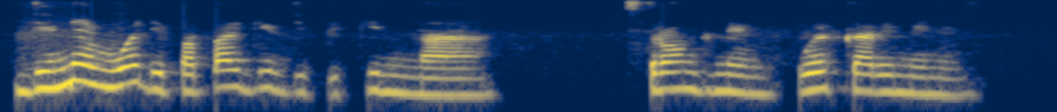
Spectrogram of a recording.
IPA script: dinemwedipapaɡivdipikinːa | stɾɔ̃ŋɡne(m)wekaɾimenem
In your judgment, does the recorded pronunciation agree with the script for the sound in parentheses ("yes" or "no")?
yes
